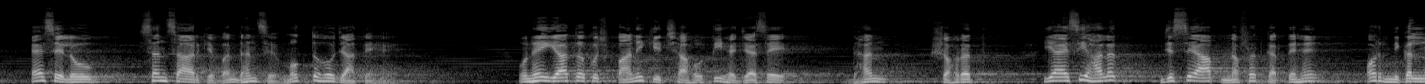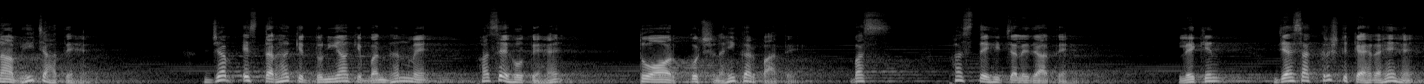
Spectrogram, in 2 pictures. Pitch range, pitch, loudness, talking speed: 105-155 Hz, 130 Hz, -25 LUFS, 135 wpm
